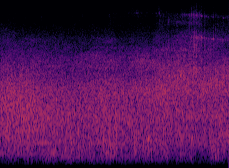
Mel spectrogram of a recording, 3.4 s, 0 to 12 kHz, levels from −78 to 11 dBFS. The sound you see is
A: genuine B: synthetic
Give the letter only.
A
